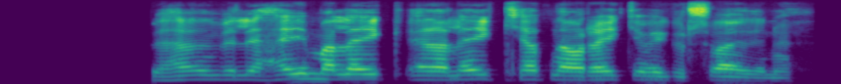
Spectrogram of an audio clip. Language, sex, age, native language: Icelandic, male, 20-29, Icelandic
